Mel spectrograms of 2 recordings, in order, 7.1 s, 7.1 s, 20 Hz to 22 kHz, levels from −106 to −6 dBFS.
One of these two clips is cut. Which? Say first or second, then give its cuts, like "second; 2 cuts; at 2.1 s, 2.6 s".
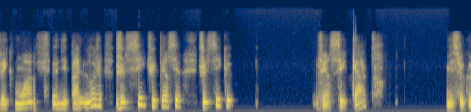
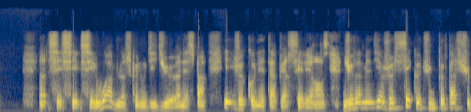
first; 1 cut; at 1.2 s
